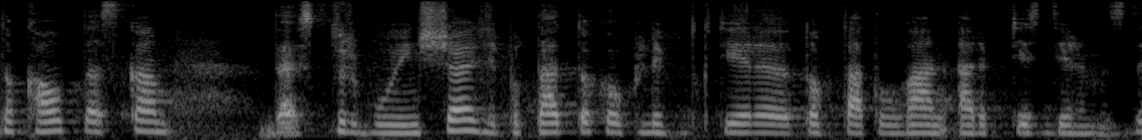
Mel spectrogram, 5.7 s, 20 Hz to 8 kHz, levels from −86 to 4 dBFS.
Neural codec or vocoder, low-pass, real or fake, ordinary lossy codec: codec, 16 kHz, 0.5 kbps, X-Codec, HuBERT features, trained on LibriSpeech; none; fake; none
